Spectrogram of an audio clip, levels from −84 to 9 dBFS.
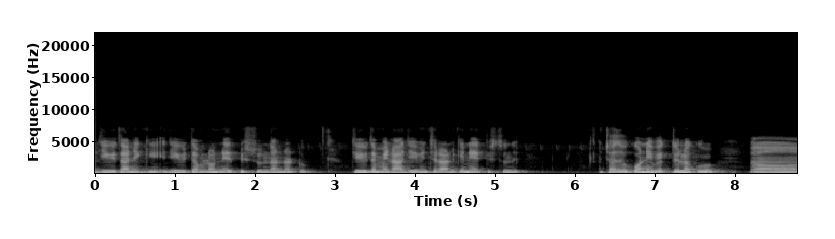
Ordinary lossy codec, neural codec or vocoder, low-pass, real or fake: none; none; 7.2 kHz; real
